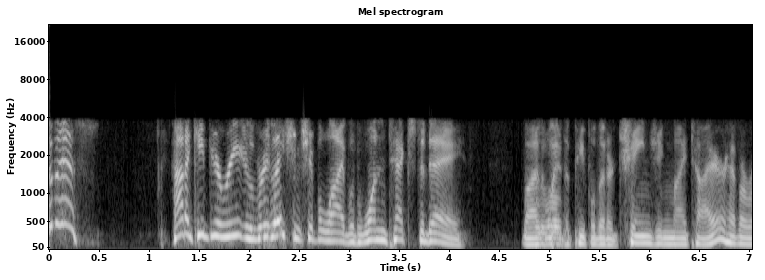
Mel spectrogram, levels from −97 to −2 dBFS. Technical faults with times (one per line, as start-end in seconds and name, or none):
2.02-2.53 AMR bit errors
4.86-5.22 AMR bit errors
